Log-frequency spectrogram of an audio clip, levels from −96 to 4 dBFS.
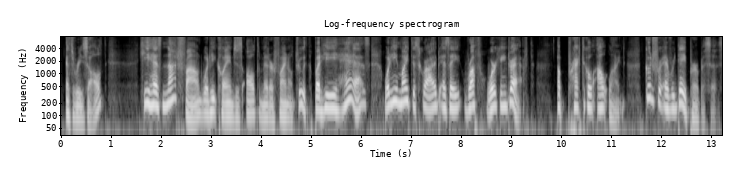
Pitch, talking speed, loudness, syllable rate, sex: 145 Hz, 155 wpm, -19 LUFS, 4.6 syllables/s, male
